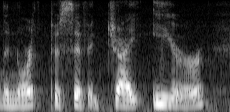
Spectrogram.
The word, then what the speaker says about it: Gyre: called the North Pacific Gyre that's pronounced Jai ear and it's around Alaska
